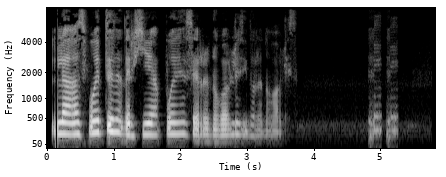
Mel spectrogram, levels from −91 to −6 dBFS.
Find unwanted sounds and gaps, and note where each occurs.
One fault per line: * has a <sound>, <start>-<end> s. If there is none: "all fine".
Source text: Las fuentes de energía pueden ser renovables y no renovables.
* has a laugh, 4.8-5.3 s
